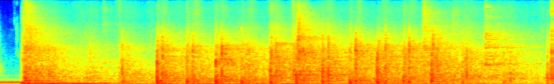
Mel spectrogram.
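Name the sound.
footsteps running down stairs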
